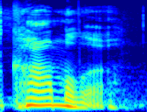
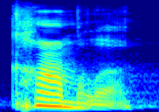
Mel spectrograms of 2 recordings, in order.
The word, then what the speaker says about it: Kamala: It's Kamala. If you think of a comma and then you add la, Kamala.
